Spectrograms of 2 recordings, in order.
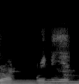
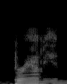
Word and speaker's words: Brownian: um it's just a brunnian random talk brownan sorry I keep pronouncing it wrong Brownie and motion Brownie and motion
